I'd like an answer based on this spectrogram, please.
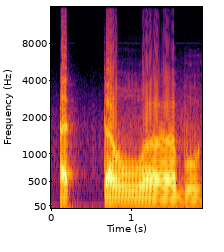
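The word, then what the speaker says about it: التَّوَّابُ: At-tawabu. At-tawabu. You don't hear me enunciating the lam. You cannot hear the lam when I pronounce it because it just bypasses it and just straight away go to this letter.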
